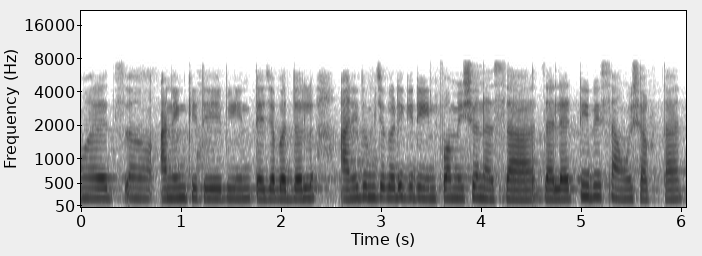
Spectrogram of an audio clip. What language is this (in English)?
Konkani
